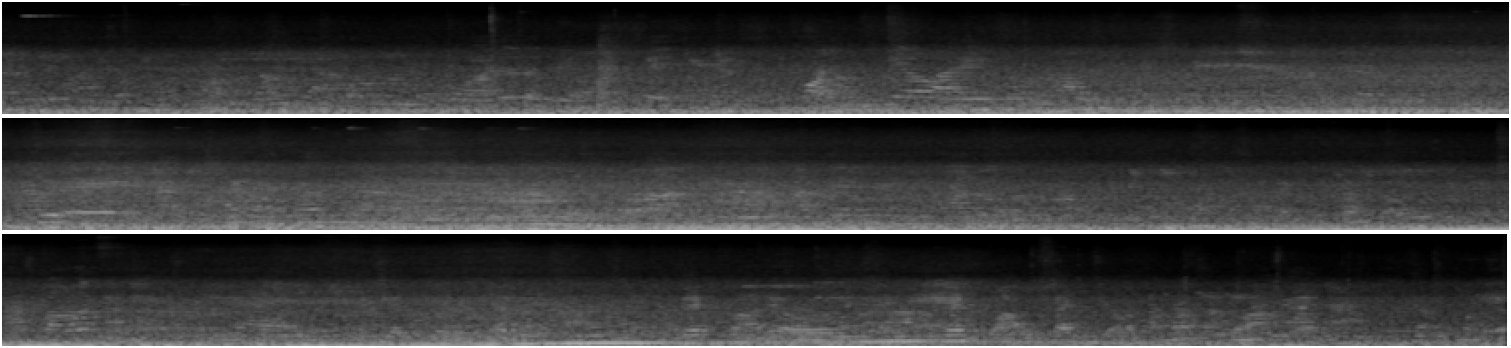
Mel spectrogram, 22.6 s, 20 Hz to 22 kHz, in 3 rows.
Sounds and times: group of elderly people chatting 0:00.0 - 0:22.5
Traffic Sound 0:04.6 - 0:22.5

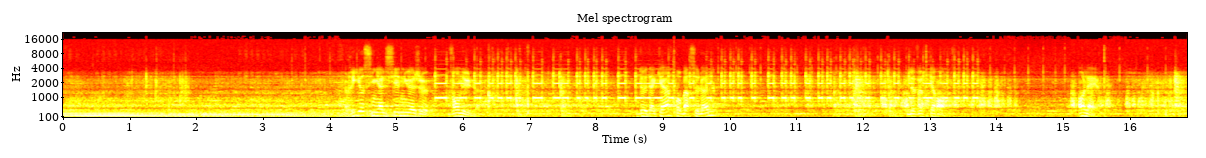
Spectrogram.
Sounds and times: looped audio message 0:03.7 - 0:16.0

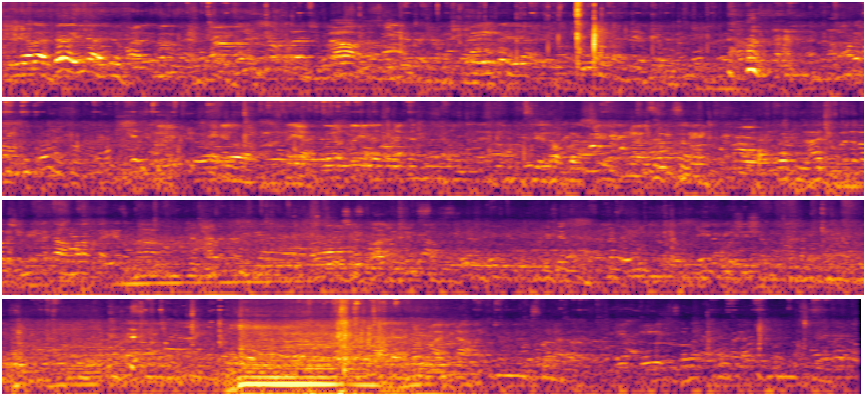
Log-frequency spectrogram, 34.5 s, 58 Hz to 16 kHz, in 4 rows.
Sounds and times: unexcited street live 0:25.5 - 0:31.2

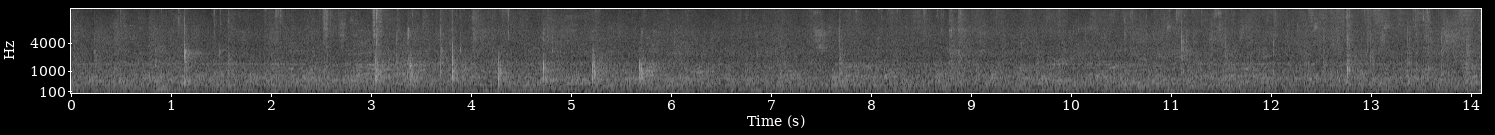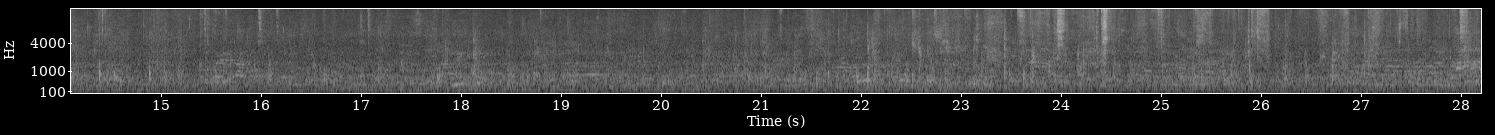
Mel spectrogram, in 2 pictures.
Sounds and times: subway 0:00.0 - 0:28.2
steps 0:21.4 - 0:28.2

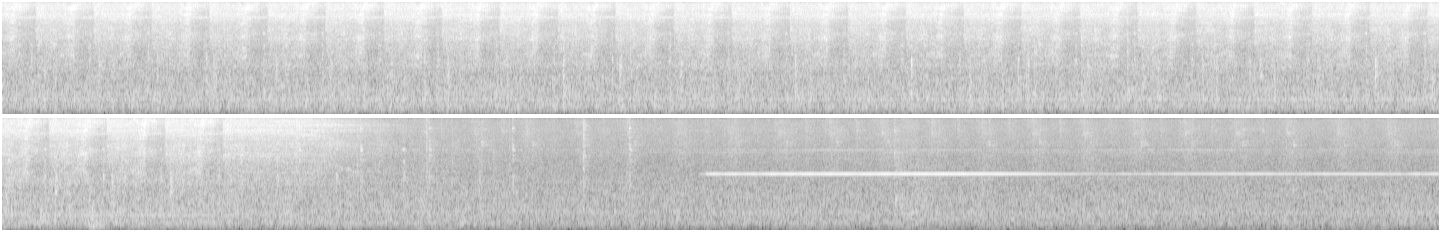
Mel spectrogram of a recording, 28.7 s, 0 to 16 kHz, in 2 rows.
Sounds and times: book covers being printed 0:00.0 - 0:18.8

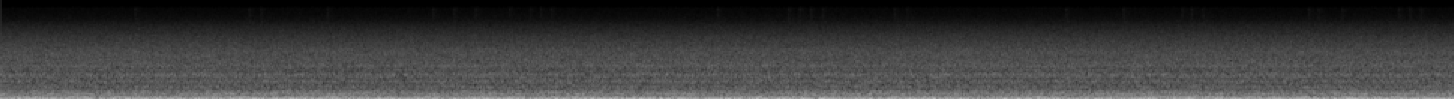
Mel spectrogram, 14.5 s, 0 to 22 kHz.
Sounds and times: air ventilation system 0:00.0 - 0:14.5

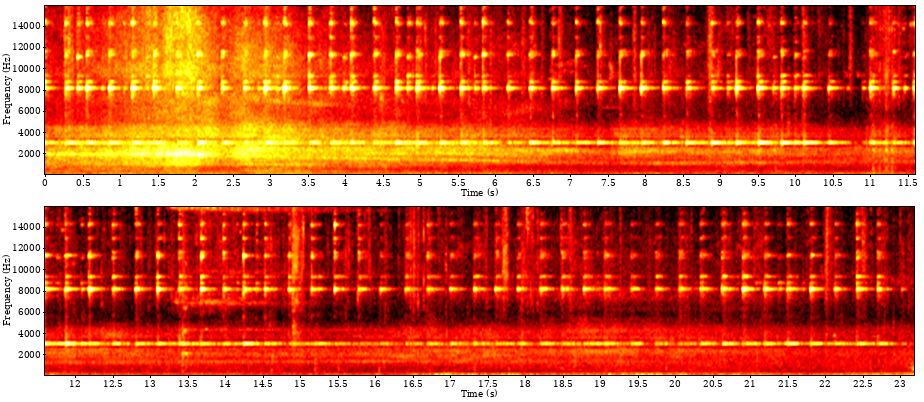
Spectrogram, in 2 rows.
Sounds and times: Traffic Sound 0:00.0 - 0:10.9
Bells 0:00.0 - 0:23.1

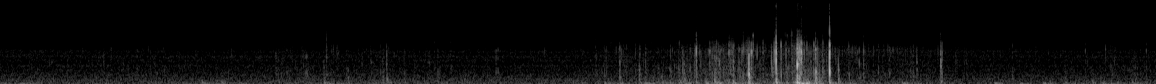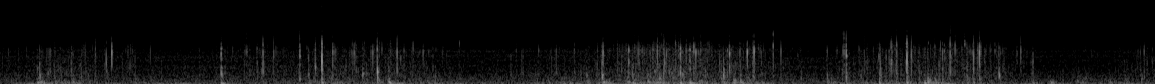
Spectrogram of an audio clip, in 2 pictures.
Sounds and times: broken ice on the lake 0:00.0 - 0:23.1

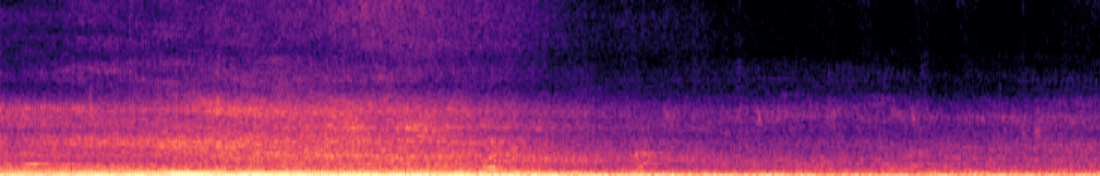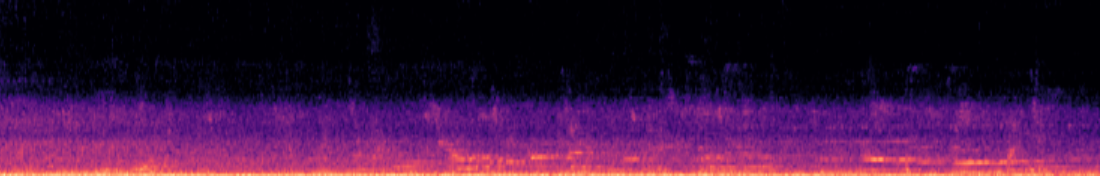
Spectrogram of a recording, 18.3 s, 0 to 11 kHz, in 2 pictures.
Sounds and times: Traffic sound 0:00.0 - 0:18.3

